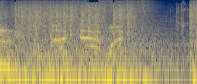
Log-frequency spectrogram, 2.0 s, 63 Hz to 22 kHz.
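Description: Impact-shot gunfire in the Mass Effect 2 video game: a dense, loud burst of booming shots and crackling reports crowds the whole two seconds.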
